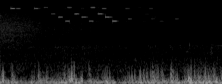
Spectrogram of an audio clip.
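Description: Wind buffeting the microphone, an uneven, gusty low rumble.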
